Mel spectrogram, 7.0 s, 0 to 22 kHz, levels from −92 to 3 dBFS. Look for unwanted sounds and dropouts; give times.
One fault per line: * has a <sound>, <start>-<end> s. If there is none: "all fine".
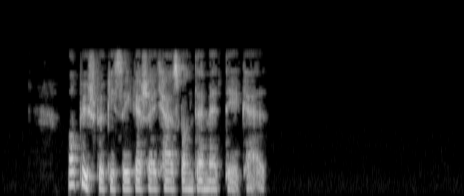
all fine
